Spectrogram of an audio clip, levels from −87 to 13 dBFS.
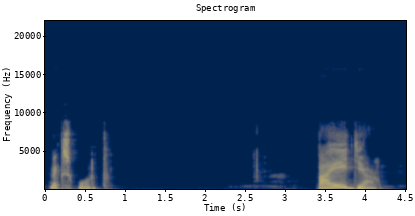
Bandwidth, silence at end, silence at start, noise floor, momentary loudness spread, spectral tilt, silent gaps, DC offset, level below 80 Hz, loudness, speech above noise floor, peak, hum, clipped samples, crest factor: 9.2 kHz; 0.3 s; 0.05 s; -82 dBFS; 15 LU; -4 dB/octave; none; under 0.1%; -42 dBFS; -17 LUFS; 65 dB; -2 dBFS; none; under 0.1%; 20 dB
